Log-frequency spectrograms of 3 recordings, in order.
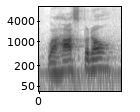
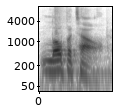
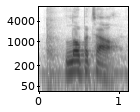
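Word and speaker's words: L'Hôpital: pronounced many different ways La hospital is one way I've heard it pronounced but the way that most people will say it is l'hopital l'hopital we're going to learn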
